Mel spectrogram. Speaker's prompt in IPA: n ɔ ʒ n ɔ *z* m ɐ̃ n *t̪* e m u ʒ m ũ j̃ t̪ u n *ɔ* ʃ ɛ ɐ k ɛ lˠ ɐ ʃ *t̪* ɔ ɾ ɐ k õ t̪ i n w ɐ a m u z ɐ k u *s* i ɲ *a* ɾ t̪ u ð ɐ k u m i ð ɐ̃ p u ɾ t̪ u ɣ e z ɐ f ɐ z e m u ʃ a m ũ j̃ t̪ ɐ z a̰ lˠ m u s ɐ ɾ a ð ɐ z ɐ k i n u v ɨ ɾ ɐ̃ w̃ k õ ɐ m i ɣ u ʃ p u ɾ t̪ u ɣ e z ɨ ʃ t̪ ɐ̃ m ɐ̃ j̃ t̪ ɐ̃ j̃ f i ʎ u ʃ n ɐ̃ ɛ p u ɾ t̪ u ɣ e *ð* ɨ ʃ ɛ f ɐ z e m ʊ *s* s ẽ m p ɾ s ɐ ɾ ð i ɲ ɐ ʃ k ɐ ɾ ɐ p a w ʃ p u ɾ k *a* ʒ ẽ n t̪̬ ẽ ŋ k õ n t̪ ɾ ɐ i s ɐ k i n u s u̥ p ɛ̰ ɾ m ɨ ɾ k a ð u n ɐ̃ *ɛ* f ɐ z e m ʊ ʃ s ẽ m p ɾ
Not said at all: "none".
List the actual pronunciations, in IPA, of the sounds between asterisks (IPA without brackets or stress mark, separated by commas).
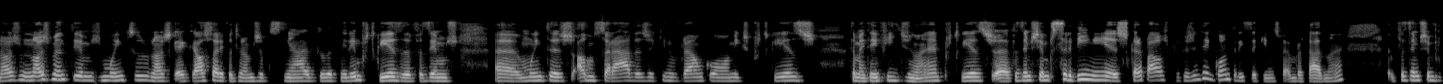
ʒ, t̪, ɔ, t̪, z, a, z, ʃ, ɐ, ɛ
